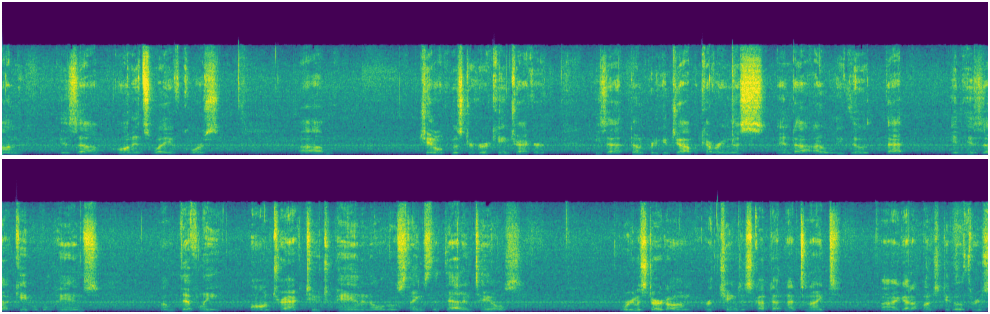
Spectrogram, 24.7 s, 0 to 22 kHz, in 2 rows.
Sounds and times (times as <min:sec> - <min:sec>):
Speech: 0:00.0 - 0:02.8, 0:03.7 - 0:04.2, 0:05.2 - 0:06.8, 0:07.4 - 0:11.3, 0:11.9 - 0:13.6, 0:14.3 - 0:18.9, 0:20.0 - 0:24.6.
